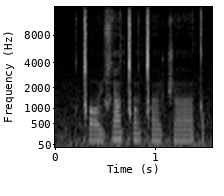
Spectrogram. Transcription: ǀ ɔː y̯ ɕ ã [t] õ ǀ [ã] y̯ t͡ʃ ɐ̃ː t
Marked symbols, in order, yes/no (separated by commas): no, no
